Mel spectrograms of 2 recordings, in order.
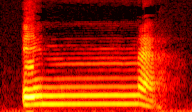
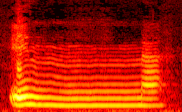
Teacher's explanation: adding the ghunnah, that sound of nasalization which comes from the nose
